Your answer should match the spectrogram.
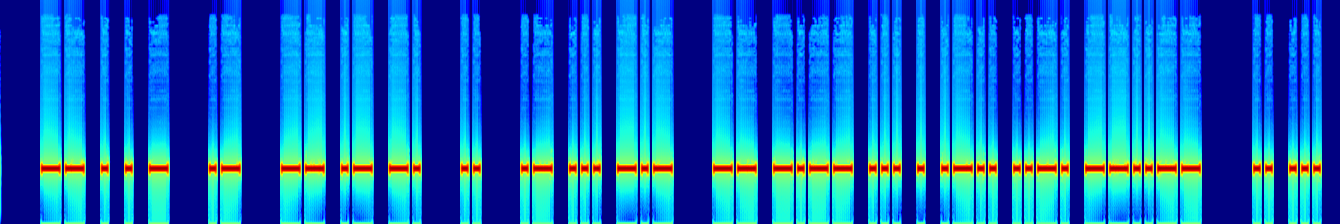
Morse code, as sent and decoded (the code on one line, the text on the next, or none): -- . - / .- / -- .- -. / .. / .- ... -.- / -- -.-- ... .-.. ..-. --..-- / .. ...
MEET A MAN I ASK MYSELF, IS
